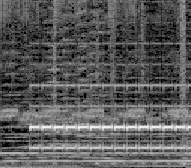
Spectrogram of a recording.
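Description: A telephone rings at night, a loud, close electronic ringing tone that holds steady and pulses slightly over about a second, with no voices.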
